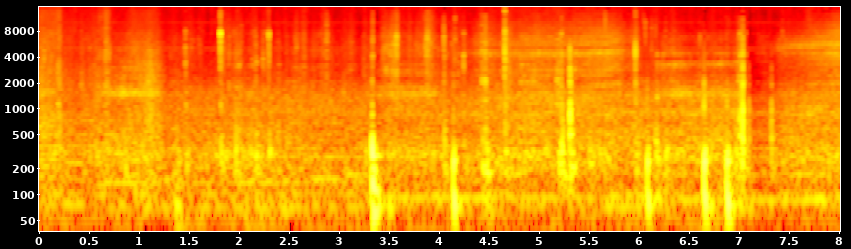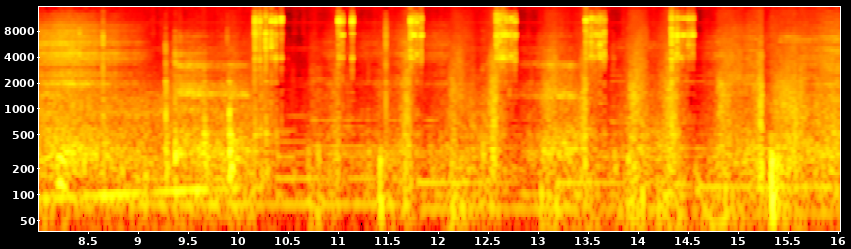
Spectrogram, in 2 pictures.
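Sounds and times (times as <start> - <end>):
metallic tool clicks and knocks: 10.2 - 11.9, 12.6 - 12.8, 13.4 - 14.6.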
